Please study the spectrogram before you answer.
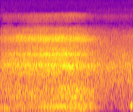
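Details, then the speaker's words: Ordinary snoring heard in the background of an indoor recording: a single low, buzzing, rattly inward snore fades into quiet breathing, with faint room noise. "you can probably hear like sea snoring in the background as always"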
